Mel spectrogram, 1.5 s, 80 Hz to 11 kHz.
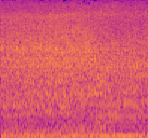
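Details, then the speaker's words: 241 Red Ram Hemi V8 during cam break-in on a cold Kansas day: steady deep drone sitting fast, not settling to idle; a vacuum leak is causing the high idle. "it's got a vacuum whenever a vacuum leak"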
